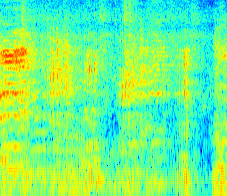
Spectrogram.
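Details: New Duroc boar on a pig farm: a few short, rough grunting calls, with a louder burst near the middle and another near the end, over steady farm background noise.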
